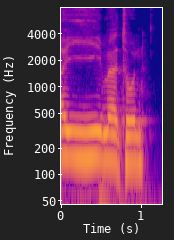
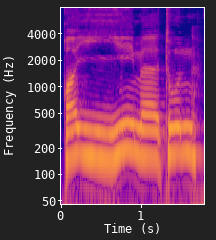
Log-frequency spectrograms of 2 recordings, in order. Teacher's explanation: on n'oublie pas la shad et je n'invente pas une prolongation ici à cause du ya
